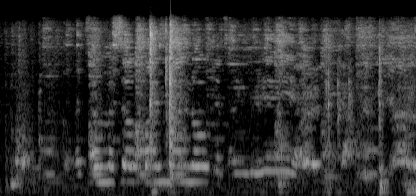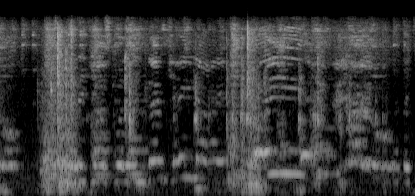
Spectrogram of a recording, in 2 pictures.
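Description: Plastic Lego bricks clicking and rattling as they are picked up and pressed onto a baseplate, over music playing in the background.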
